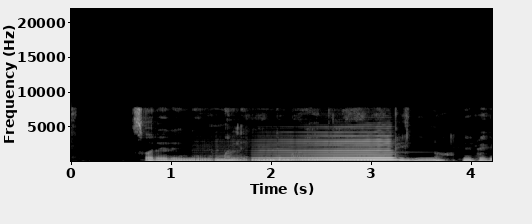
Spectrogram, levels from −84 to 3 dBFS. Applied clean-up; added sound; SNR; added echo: neural mask model RNNoise.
